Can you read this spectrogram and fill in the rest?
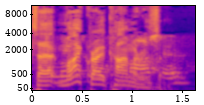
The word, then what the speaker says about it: microchimerism: My pronunciation of your science, microchimerism, and I said microchimerism. That had a little bit more romantic feel to it to me, but microchimerism.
